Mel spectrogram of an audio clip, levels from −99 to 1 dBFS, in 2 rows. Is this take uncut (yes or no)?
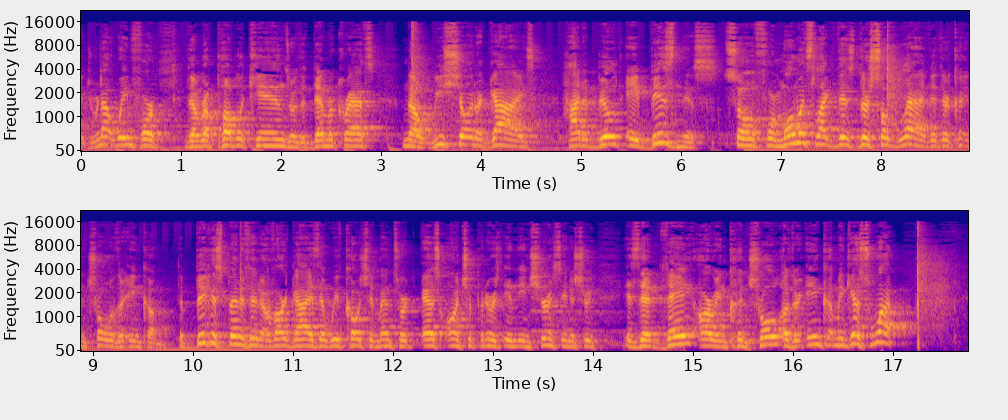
yes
